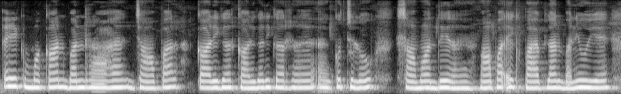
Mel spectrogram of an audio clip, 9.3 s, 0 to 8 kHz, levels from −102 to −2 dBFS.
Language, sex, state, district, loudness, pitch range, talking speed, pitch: Hindi, female, Jharkhand, Sahebganj, -12 LUFS, 210-225 Hz, 160 wpm, 220 Hz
